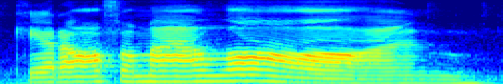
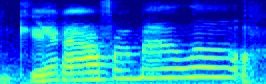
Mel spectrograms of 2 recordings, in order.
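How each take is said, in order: First: Put-on slow, drawn-out cranky old person. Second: Put-on very high, soft old person squeak; trying a tiny high old person voice; old person in squeaky falsetto. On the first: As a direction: stretch it out like an old lawn-guarder. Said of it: "How do you do an old person?". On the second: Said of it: "how does an old person talk?". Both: Shown as a demonstration.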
